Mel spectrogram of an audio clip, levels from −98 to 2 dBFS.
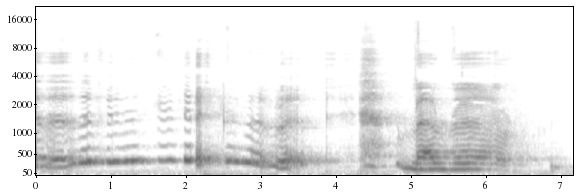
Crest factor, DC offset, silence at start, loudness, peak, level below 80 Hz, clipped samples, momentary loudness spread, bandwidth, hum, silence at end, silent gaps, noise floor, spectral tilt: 18 dB; under 0.1%; 0 s; -49 LUFS; -32 dBFS; -80 dBFS; under 0.1%; 14 LU; 16 kHz; none; 0.2 s; none; -70 dBFS; -7 dB/octave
